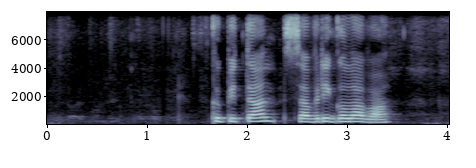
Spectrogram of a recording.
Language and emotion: Russian, neutral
